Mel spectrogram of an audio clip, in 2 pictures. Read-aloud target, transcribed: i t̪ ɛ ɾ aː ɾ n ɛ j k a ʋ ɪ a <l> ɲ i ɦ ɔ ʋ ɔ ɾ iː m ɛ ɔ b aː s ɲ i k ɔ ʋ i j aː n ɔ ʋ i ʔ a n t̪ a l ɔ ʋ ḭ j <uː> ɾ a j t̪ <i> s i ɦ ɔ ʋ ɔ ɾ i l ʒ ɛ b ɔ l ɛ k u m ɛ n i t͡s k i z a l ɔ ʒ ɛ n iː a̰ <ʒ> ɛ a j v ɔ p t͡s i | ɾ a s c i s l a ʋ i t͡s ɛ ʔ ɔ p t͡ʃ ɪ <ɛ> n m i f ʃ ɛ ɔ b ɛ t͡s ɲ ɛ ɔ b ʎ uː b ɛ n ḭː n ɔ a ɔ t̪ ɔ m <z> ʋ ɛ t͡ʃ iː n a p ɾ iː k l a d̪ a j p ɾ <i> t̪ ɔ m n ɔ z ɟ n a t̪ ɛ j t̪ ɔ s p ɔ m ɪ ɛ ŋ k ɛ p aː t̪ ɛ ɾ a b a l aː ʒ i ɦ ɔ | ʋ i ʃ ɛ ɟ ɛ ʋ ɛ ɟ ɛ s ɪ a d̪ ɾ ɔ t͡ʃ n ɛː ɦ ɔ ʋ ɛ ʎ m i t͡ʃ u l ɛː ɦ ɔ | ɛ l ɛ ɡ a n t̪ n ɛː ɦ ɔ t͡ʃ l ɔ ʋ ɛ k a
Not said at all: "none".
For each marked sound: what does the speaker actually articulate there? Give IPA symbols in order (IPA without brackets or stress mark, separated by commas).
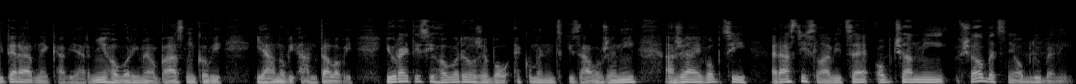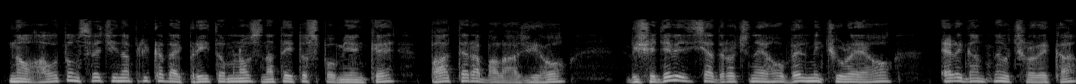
ɾ, u, i, ʒ, a, s, iː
